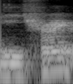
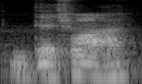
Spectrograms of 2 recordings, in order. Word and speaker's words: Detroit: Uh, Apparently we're all pronouncing Detroit wrong. Apparently it's supposed to be pronounced Detroit. Detroit.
